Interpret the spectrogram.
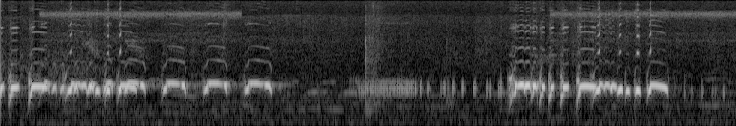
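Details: Actively singing local zebra dove used as a lure to stir other doves into song: a rapid series of husky coos, a brief lull with a soft click, then another fast burst of coos.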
